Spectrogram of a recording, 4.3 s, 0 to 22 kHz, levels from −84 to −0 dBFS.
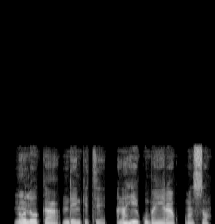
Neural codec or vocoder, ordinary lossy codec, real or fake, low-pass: none; none; real; none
